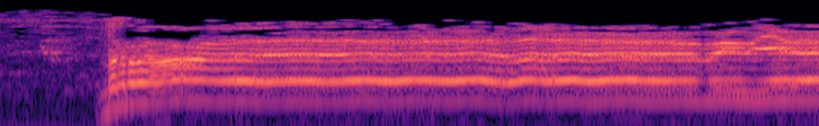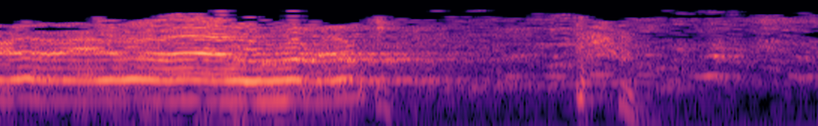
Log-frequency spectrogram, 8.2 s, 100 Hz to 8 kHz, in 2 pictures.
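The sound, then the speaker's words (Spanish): A person vocally imitates the roaring engine of a leaf blower used by workers to blow leaves off the ground, with a loud, steady droning hum held for several seconds, then a brief rising and falling whine before it fades. “Traen unos aparatos que escupen aire. Ah, sí, la sopladora. Sí, espérese. Es el ruido de 10 motos.”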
